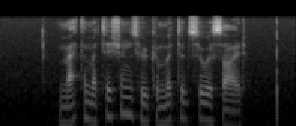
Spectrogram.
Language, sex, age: English, male, 22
